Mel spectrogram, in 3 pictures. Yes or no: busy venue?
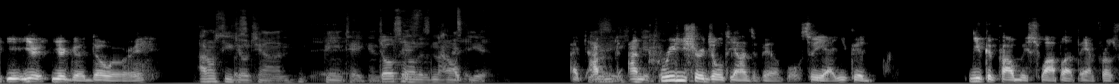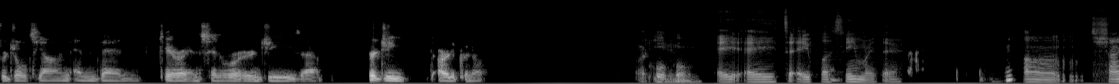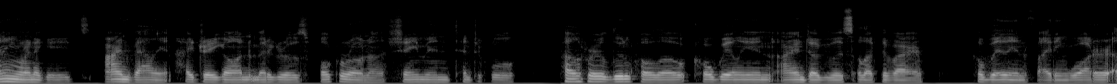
no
